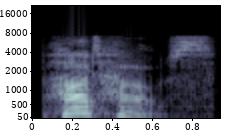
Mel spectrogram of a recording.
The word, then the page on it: pothouse: British English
